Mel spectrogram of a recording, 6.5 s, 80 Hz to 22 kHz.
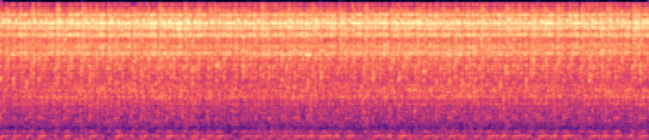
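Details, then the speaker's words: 1972 Harley XL Ironhead Sportster bobber, motor rebuilt after wasted pistons and a torn pinion bushing and now with a good transmission, gives a deep, loping, even V-twin idle with no knocks or ticks. Sounds powerful. Normal idle. "That's what real Harley sound like, not that modern crap. Sounds good. Yeah, I fucking love it. Sounds powerful."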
